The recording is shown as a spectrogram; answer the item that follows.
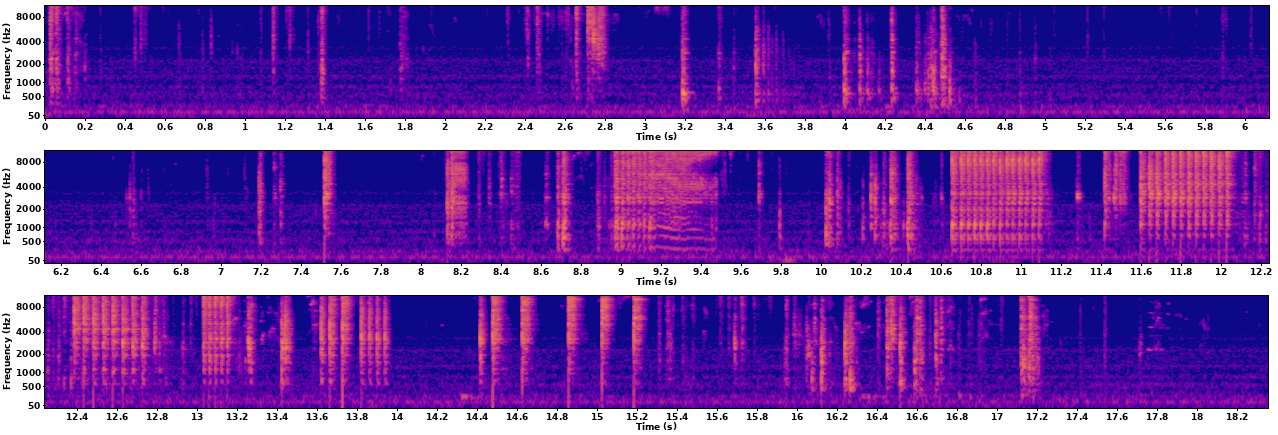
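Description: Metal tools and hardware clinking and knocking as they are handled, with a few rough scraping stretches, each about a second long, in the middle.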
